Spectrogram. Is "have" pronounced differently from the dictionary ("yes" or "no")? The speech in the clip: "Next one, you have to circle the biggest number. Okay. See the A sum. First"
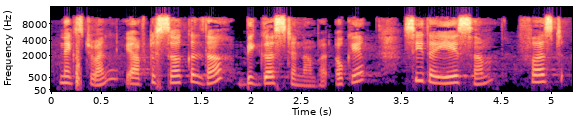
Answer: yes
